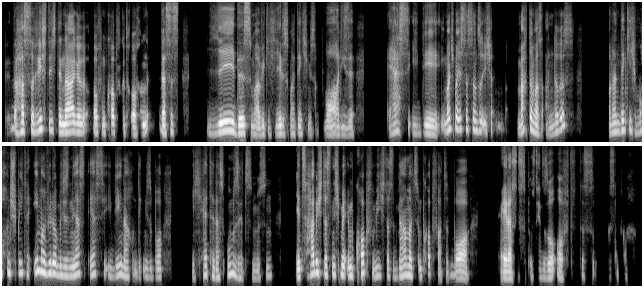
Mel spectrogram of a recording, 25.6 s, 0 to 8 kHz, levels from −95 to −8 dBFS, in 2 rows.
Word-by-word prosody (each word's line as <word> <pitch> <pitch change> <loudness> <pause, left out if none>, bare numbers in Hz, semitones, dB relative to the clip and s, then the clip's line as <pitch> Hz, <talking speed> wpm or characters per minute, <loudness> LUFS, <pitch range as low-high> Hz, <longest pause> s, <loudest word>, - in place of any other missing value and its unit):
Da 200 0 -2
hast 155 0 +4
du - - +5
richtig 165 +1 0
den 140 - +5
Nagel 140 0 +7
auf'n 130 0 0
Kopf 135 +1 -1
getroffen 125 - 0 0.2
das 125 +3 +3
ist 140 - -6 0.5
jedes 130 0 +6
Mal 110 -3 -2
wirklich 110 -2 -8
jedes 120 0 0
Mal 115 - -8
denk 115 -1 -6
ich - - -15
mir - - -12
so: - - -15
„Boah, 110 +1 0
diese 110 0 -8 0.6
erste - - -3
Idee!” 120 -2 -1
Manchmal 190 +4 +3
ist 185 +2 -1
das 185 0 -2
dann 170 -2 0
so, 160 - -1
ich - - -5
ha - - -5 0.5
mache - - 0
dann - - +2
was - - +1
anderes, 145 - -3 0.7
und 125 - -6
dann 145 +1 0
denke 165 +2 -1
ich 150 -5 -9
Wochen 180 +6 -5
später 185 -2 -6
immer 205 -2 +3
wieder 185 -1 +4
über 155 -2 -3
diesen 140 -1 -3
erst 170 +5 -1
erste 175 +3 -6
Idee 145 +4 -6
nach 130 -3 -4
und - - -14
denke - - -16
mir 135 - -10
so: 130 0 -14
„Boah, 130 0 -8 0.6
ich 110 +7 -16
hätte 155 -3 -4
das 120 0 -5
umsetzen 115 - -6
müssen. 140 +7 -12 0.4
Jetzt 130 +5 +1
habe 180 +3 +4
ich 195 - 0
das 155 -4 0
nicht 160 +2 -4
mehr 155 -2 +2
im 140 0 -1
Kopf, 180 +1 0
wie 140 - -7
ich 145 - -13
das 130 - -9
damals 145 +2 -1
im 130 - -7
Kopf 165 +5 -8
hatte.“ - - -11
Boah, 110 - +2 0.6
ey, 110 - +5
das 110 -2 +4
ist - - -11
passiert 120 0 -17
so 120 0 -2
oft. 110 -1 -7
Das - - -17
ist - - -17 0.4
einfach - - -27
140 Hz, 195 wpm, -23 LUFS, 120-165 Hz, 0.7 s, Nagel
